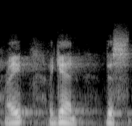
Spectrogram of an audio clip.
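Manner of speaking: ordinary delivery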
